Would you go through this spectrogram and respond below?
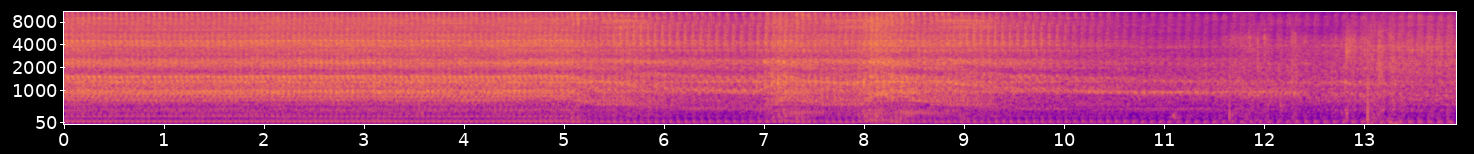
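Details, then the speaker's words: Royal Enfield Electra X single after starter sprag clutch replacement and tightening a loose engine sprocket nut, started with the decompressor: steady thump settling as revs drop, no bottom-end knock, quieter than before. Normal idle. "I guess you'll just have to take my word for it that it sounds a lot better than it did before"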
